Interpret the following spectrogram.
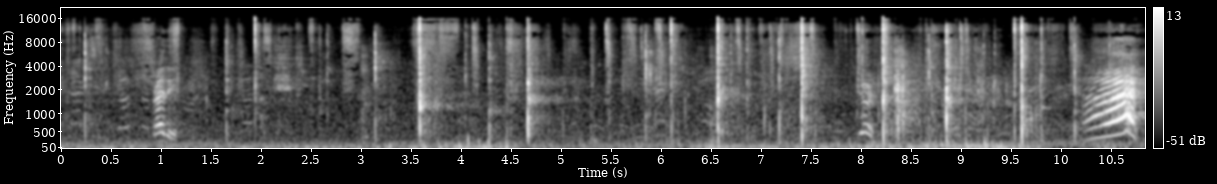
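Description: Pickleball rally: paddles striking the hollow plastic ball, sharp pops at uneven gaps of about a second, thickening toward the end. Brief voice calls come in about a second in and again near the end, over a steady low rumble.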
